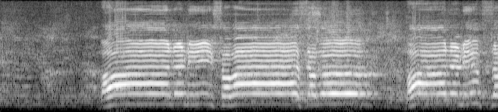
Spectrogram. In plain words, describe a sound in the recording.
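A large group of people sings together in an echoing hall.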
